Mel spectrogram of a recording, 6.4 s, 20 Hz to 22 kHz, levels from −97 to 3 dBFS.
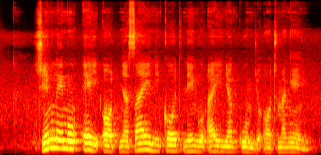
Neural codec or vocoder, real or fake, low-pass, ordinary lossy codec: vocoder, 44.1 kHz, 128 mel bands every 512 samples, BigVGAN v2; fake; none; none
